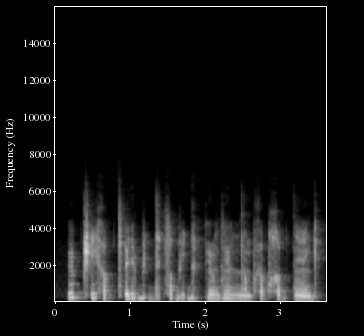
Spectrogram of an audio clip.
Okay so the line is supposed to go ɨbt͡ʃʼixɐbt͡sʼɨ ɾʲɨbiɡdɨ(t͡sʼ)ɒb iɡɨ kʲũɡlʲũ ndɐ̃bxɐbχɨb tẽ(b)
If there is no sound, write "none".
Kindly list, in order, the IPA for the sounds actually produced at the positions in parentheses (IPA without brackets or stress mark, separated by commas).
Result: t͡s, ɡ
